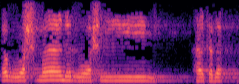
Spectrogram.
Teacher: نأتي ببعض الحركة الرحمن الرحيم هكذا، هذا هو الروم، وهو يسمعه القريب دون البعيد، يكون الروم في المكسور والمرفوع.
